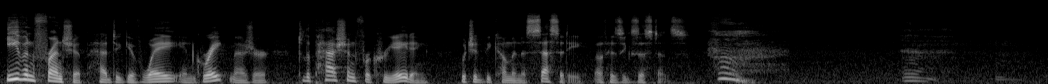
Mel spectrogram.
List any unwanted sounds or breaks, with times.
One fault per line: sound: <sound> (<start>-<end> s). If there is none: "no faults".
sound: sigh (7.1-7.9 s)
sound: sigh (9.0-10.3 s)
